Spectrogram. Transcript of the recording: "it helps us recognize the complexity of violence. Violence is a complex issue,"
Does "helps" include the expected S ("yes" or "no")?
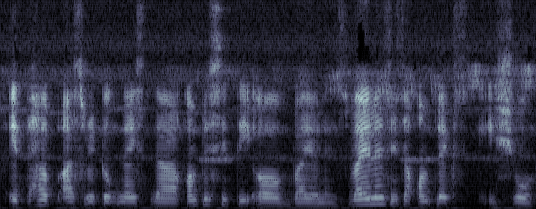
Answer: no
